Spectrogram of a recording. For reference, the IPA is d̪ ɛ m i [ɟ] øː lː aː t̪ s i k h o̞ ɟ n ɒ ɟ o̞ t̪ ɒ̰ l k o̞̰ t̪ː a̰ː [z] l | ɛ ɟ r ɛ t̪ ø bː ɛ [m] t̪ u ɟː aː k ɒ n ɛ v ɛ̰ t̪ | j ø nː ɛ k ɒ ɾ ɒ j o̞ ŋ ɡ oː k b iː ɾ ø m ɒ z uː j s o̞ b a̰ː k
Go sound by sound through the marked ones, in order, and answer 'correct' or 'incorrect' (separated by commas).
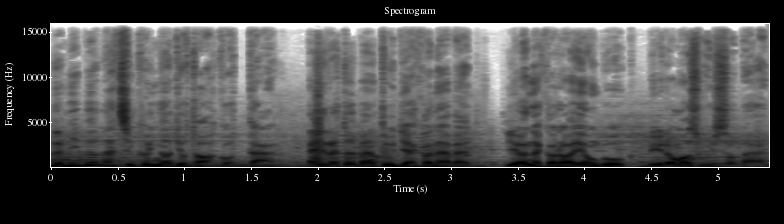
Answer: incorrect, incorrect, incorrect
